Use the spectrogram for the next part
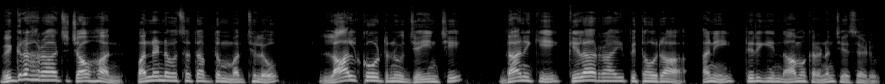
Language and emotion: Telugu, neutral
